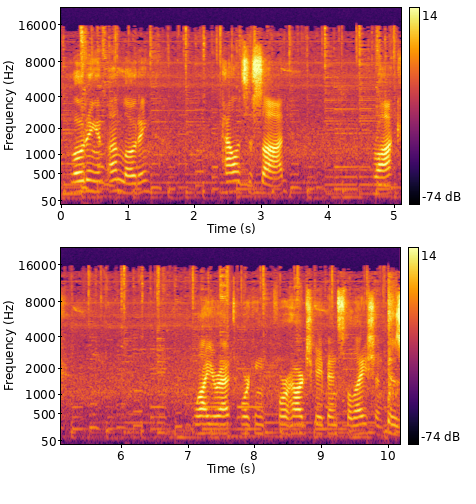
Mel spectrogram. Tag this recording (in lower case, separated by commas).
music, speech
